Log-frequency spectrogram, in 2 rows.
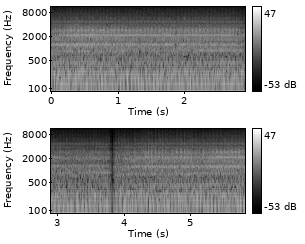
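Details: Piaggio X9 500 maxi scooter engine running steadily with a light, busy metallic chatter over the low drone; timing chain / chain tensioner noise suspected.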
